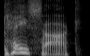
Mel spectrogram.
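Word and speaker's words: Pesach: So the word Passover that Jesus that God used in writing out in the book of Exodus is pronounced Pesak if you were to say it in Hebrew.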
